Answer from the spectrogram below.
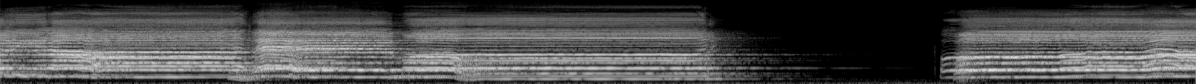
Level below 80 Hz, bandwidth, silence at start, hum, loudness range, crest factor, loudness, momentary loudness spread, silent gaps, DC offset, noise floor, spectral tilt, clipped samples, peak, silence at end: -60 dBFS; 19.5 kHz; 0 s; none; 8 LU; 14 dB; -12 LUFS; 5 LU; none; under 0.1%; -59 dBFS; 1 dB/octave; under 0.1%; 0 dBFS; 0 s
